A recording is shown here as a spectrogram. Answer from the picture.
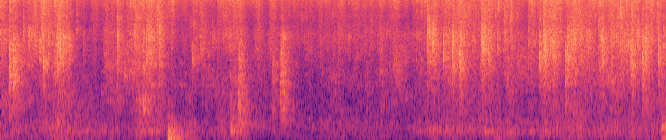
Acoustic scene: restroom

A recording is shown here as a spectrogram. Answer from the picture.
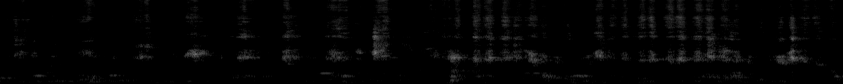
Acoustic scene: restroom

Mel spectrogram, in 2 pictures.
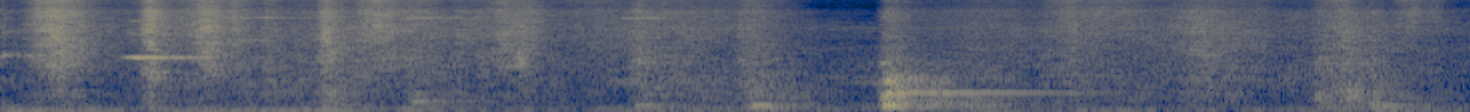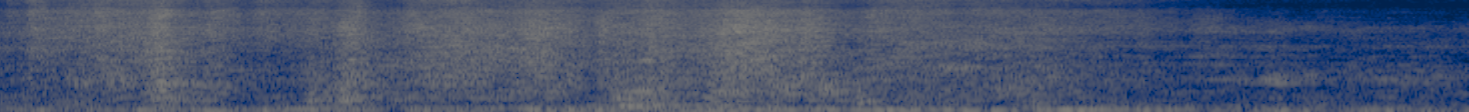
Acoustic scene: restroom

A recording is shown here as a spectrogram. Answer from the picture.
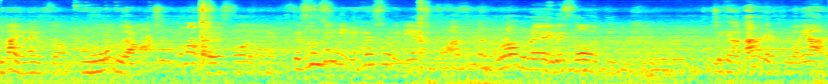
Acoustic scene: restaurant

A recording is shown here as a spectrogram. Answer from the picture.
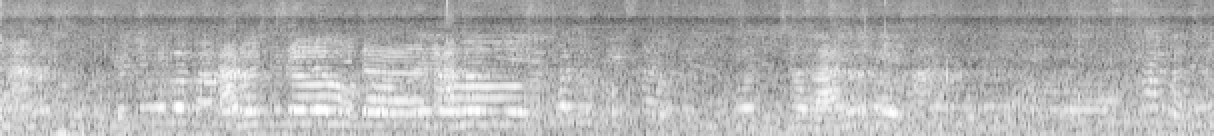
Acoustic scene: crowded indoor space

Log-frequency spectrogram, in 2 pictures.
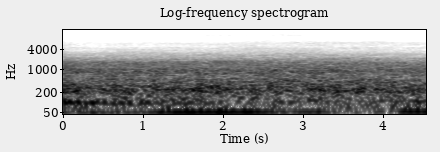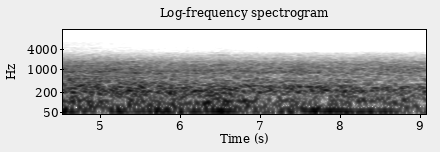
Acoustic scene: street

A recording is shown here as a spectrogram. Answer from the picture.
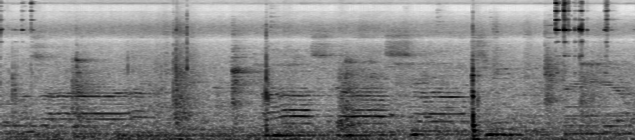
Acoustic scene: restaurant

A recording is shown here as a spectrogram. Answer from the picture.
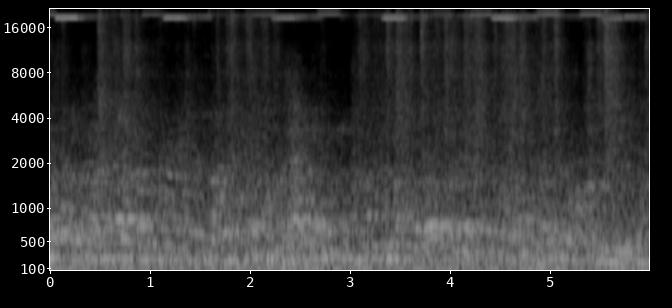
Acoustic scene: cafe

